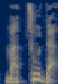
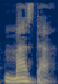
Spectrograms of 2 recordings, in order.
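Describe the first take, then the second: First: The name is said with three syllables. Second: The name is said with two syllables. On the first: The speaker calls it right. "It's Matsuda" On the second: The speaker calls it wrong. "It turns out it's not Mazda"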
